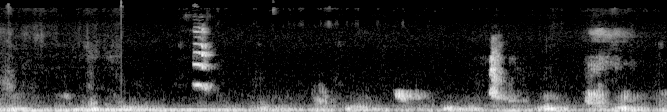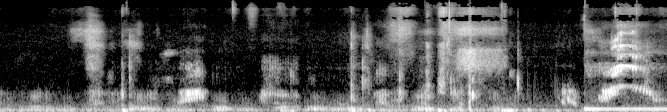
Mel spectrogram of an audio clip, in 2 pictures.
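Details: Ginger the cat purring while driving a rival off the owner's lap indoors; a steady low rumbling purr runs throughout, broken by scattered clicks, rustles and brief higher squeaky sounds toward the end.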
